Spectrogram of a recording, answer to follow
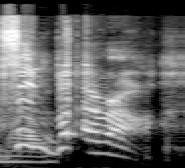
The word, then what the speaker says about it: Attenborough: Yeah, get back to me when you can pronounce Attenborough correctly. Scientism. No. Attenborough!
